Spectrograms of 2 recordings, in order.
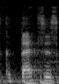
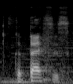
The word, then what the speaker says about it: cathexis: word of the week is cesis cesis cesis cathexis cesis cathexis cathexis y'all I'm sorry cathes cesis cesis is spelled c a t h e x i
